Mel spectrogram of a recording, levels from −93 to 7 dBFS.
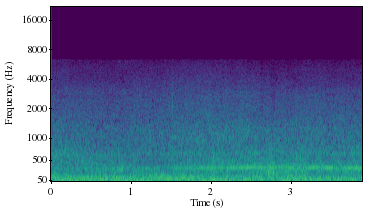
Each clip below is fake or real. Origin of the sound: real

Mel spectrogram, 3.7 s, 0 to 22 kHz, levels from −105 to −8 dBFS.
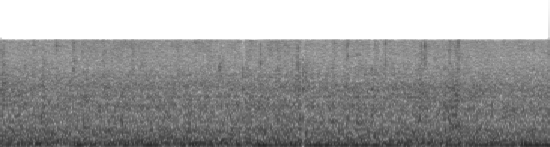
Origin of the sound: fake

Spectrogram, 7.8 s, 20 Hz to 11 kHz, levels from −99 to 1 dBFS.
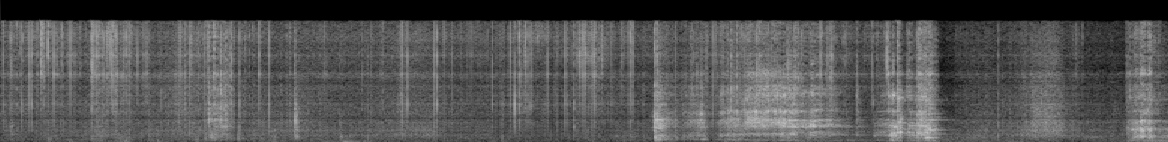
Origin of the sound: fake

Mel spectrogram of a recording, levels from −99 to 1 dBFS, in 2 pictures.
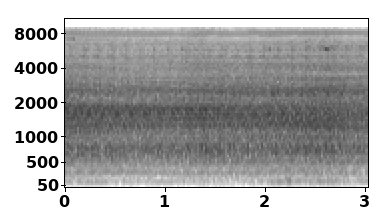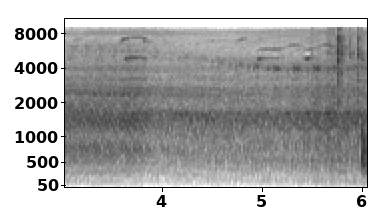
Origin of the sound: real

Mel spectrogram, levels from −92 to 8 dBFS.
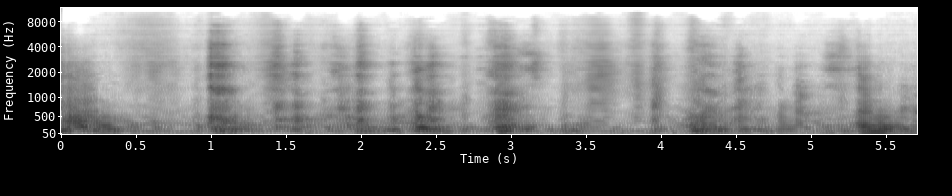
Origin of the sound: fake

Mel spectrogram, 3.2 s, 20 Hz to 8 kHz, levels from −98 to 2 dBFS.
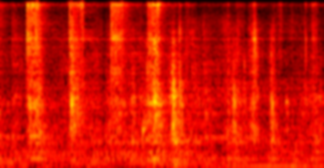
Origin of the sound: fake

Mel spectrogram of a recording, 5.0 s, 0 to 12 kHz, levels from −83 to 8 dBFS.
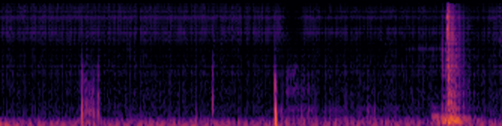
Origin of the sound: fake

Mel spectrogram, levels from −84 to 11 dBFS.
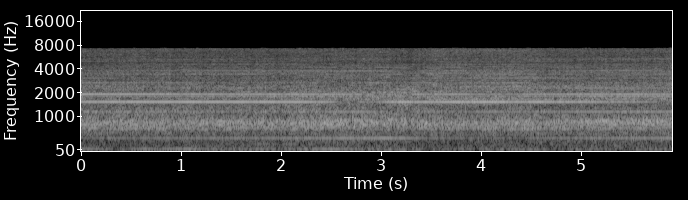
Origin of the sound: real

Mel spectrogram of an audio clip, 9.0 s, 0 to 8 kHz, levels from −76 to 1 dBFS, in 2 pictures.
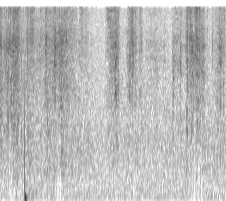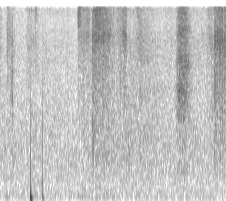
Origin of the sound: real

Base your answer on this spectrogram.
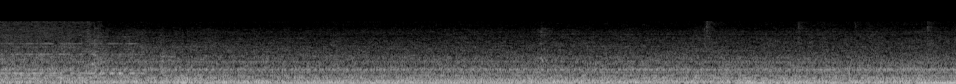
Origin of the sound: real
